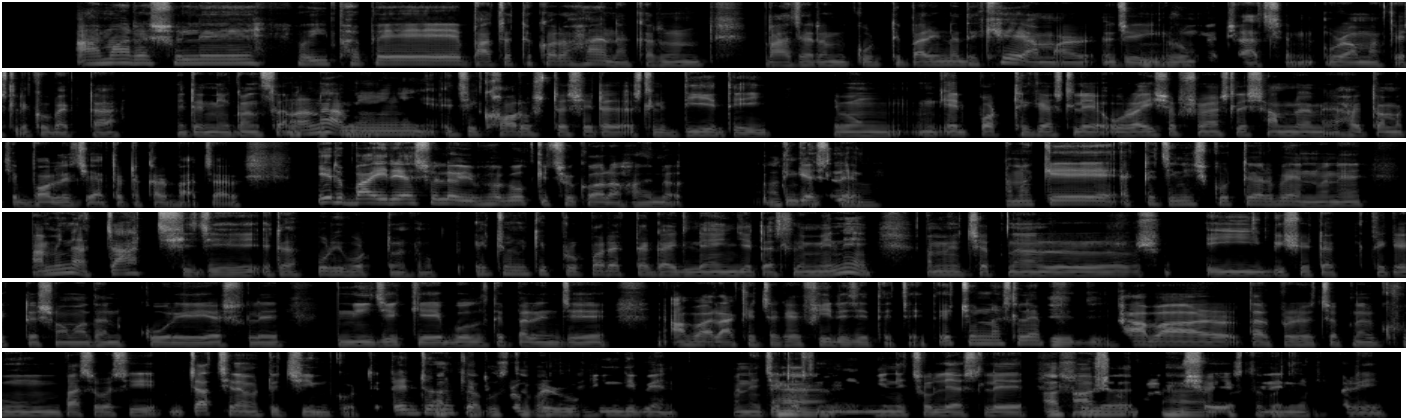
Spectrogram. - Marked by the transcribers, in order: lip smack; in English: "concern"; other background noise; drawn out: "আপনার"
- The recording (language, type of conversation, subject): Bengali, advice, খাবার, ঘুম ও ব্যায়ামের রুটিন বজায় রাখতে আপনার কী সমস্যা হচ্ছে?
